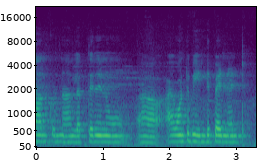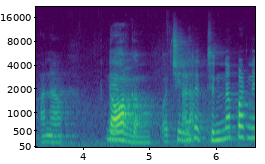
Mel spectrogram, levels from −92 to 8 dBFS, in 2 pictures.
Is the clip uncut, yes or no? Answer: yes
